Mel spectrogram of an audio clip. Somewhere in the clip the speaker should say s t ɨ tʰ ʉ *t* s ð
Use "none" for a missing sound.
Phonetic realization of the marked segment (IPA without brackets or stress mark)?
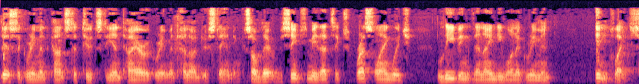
t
